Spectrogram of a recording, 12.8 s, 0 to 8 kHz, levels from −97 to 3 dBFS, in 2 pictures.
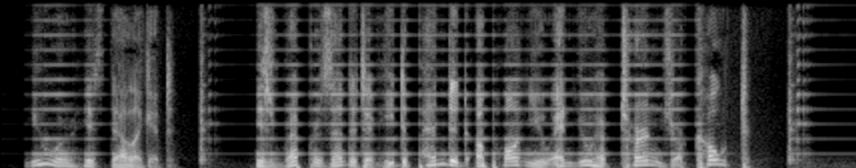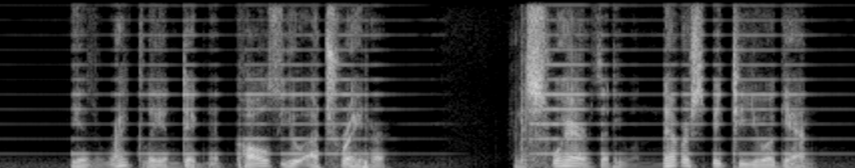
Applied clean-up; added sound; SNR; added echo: neural mask model RNNoise.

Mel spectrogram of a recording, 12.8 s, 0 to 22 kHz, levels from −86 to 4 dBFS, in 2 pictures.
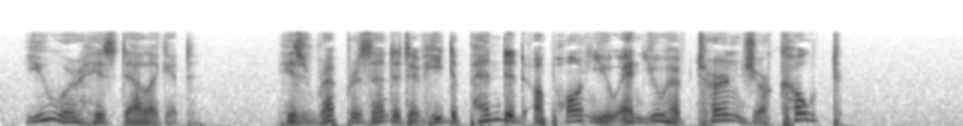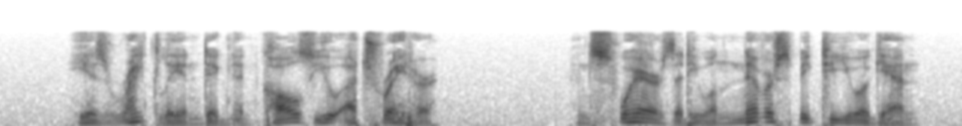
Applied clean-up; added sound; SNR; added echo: none; none; none; none.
